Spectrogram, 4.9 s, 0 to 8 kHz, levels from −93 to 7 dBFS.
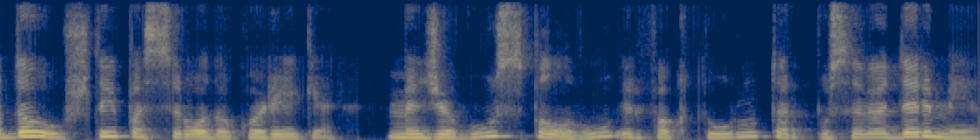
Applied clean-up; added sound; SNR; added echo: neural mask model DeepFilterNet 3.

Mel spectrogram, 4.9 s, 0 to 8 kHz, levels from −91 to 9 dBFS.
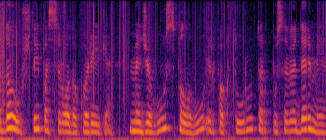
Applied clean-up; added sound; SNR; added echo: none; Crackle; 15 dB; none.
